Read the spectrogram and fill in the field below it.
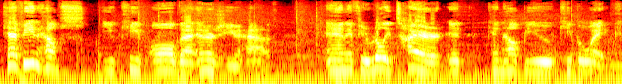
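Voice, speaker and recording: A man's voice: high-pitched, expressive, moderate pace, fairly bright tone, faint music behind, pitched above the performer's own voice. A man voicing a mild, proud cartoon pony shopkeeper in a fan story, courteous and explanatory. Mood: hesitant explaining. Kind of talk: fan fiction story reading.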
